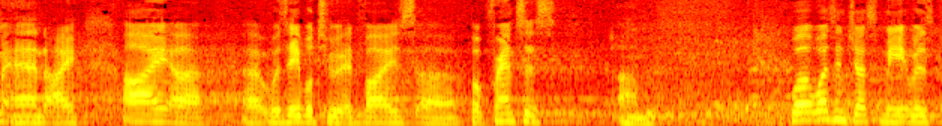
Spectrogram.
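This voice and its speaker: A man's voice: on the high side, fairly bright tone. A man giving an informal homily as a priest, conversational and given to joking asides. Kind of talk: informal sermon. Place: large church or hall, live before a congregation. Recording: reverberant hall, long echo.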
